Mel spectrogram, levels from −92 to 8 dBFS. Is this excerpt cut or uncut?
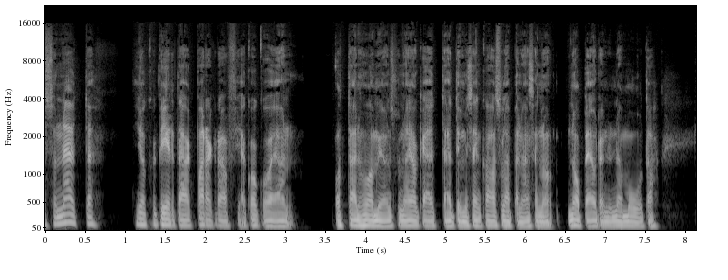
uncut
